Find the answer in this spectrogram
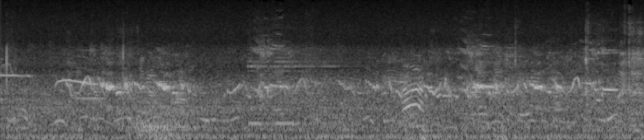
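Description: Distant shouts and calls of footballers and spectators across an open football ground, short and rising and falling in pitch, with a short steady whistle right at the start.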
